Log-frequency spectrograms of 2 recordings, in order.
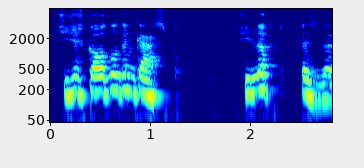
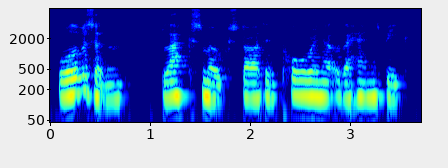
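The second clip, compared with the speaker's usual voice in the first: ordinary delivery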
